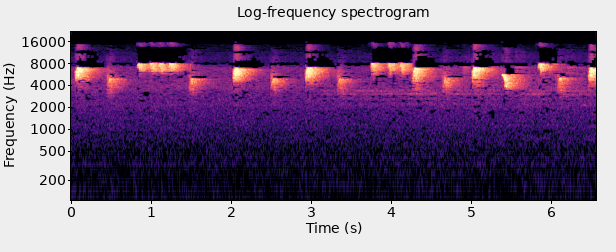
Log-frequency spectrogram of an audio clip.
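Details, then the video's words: A Van Hasselt's sunbird in full song sings a rapid series of very high, thin, sharp chips and short trills, about two or three notes each second, over faint background hiss. "Kolibri Ninja Dada Merah Gacor"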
